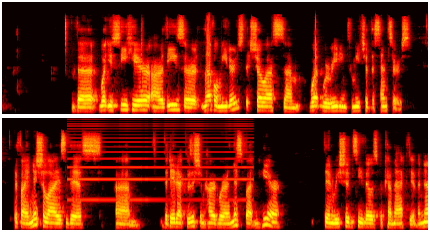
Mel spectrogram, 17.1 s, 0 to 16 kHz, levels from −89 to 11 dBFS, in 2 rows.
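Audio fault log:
9.83–13.55 s USB whine: a fixed-pitch whine built on 1 kHz, strongest at 2 kHz, about 20 dB below the sound, from the bus's 1 ms current frames leaking through power or ground.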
